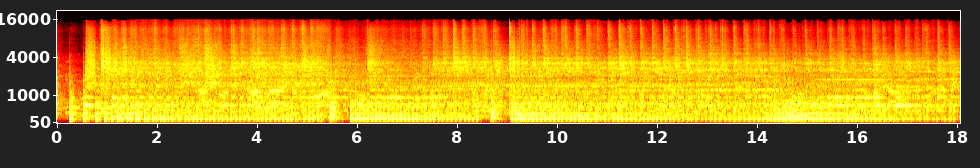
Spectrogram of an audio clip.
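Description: Lion-dance percussion: a large Chinese drum beaten in a fast, dense rhythm with brass cymbals clashing and ringing over it. The playing breaks off briefly at the start and again about six and nine seconds in.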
